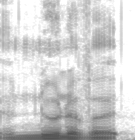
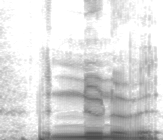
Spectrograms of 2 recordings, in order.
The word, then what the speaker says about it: Nunavut: Just so you know, you have to say Nunavut. Nunavut. Because if you say it wrong, I'll get it. Nunavut means our land. There's a way you can say it where it means shit.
